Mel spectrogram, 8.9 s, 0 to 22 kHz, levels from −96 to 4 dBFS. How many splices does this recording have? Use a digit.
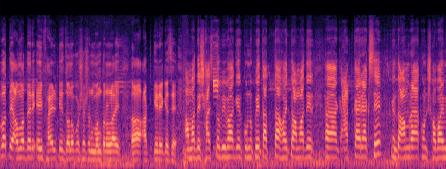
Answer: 0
